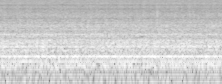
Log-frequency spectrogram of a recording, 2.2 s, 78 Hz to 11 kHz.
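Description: Power drill boring a 3.8 mm hole through a part for a Webster model engine, a steady, loud whirring hum that holds constant throughout without pauses.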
